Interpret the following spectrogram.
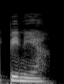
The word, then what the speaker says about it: piña: Y con piña, haz la ñ como una ni piña. Si dices pia, la gente no entiende.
